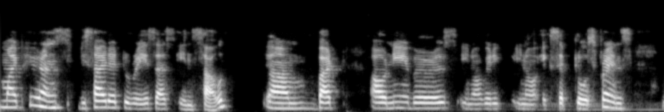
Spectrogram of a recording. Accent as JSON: {"language": "English", "country": "Sri Lanka", "tie": "born or raised there", "moved": "as an adult", "lives_now": "United States", "said": "So I was born and raised in Sri Lanka. Most of my life, I, you know, pretty much lived in Sri Lanka"}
